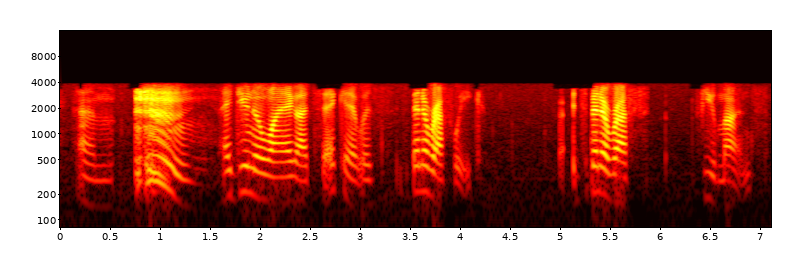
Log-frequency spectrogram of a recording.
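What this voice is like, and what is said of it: Sick, recovering voice. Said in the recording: “I was really sick last week ... And I'm still recovering from it a little bit. You can tell in my voice.”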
